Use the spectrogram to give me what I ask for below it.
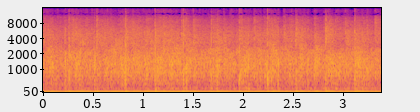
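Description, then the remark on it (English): A live audience at Podium Place in the UK, at a Behind the Glass Live event, applauds, steady dense clapping sustained and fairly loud throughout with no one speaking. “We are back at the amazing Podium Place with an audience of lovely people. Give yourselves a round of applause.”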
